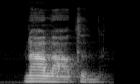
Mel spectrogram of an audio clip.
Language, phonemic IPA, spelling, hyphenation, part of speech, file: Dutch, /ˈnaːˌlaː.tə(n)/, nalaten, na‧la‧ten, verb, Nl-nalaten.ogg
- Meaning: 1. to leave behind, bequeath 2. to neglect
